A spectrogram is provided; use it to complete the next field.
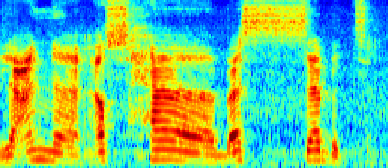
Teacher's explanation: Cuma kena sebut juga huruf ta, tetapi bukan sampai bunyi baris dia. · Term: hamas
